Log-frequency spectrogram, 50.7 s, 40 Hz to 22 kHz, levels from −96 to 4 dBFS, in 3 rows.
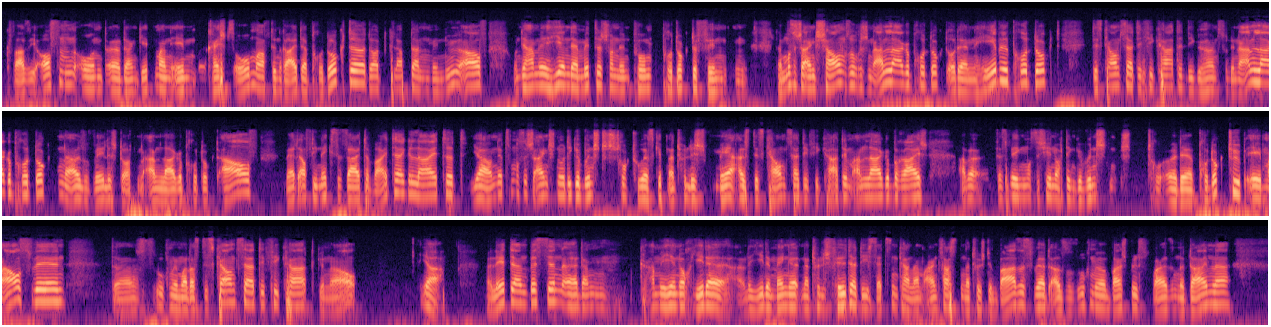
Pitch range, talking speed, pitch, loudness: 115-145 Hz, 155 wpm, 130 Hz, -18 LUFS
